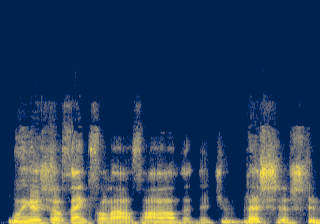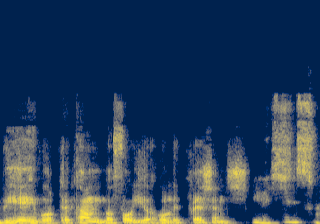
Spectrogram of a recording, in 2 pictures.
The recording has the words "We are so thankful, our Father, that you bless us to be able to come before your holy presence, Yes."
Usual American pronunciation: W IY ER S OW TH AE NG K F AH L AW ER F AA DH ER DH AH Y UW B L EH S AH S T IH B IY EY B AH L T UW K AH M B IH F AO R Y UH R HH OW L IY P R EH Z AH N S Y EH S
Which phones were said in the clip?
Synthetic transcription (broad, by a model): W IY ER S OW TH AE NG K F AH L AW ER F AA DH ER DH AH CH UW B L EH S AH S T IH B IY EY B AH L T UW K AH M B IH F AO R Y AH R HH OW L IY P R EH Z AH N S S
